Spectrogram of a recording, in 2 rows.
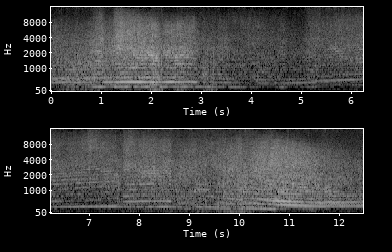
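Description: A GT3 race car works through the chicane at Jerez, engine note rising and dropping repeatedly with gear changes and throttle lifts, sustained and fairly close, with a brief crackle on downshifts.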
